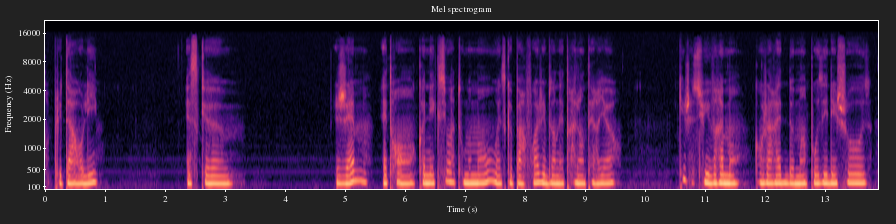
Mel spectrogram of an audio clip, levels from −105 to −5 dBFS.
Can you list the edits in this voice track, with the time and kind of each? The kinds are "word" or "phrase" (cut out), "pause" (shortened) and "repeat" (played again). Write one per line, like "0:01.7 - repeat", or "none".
none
